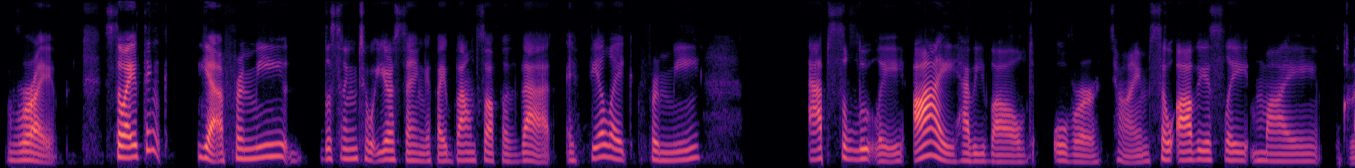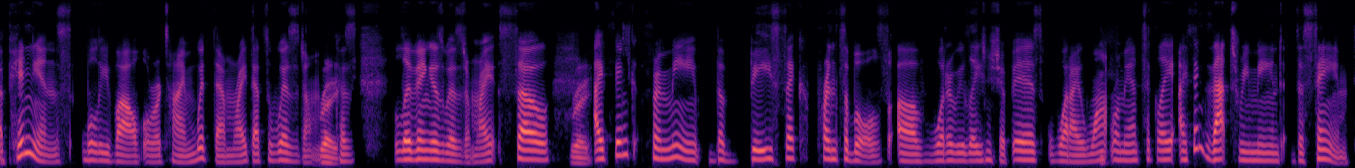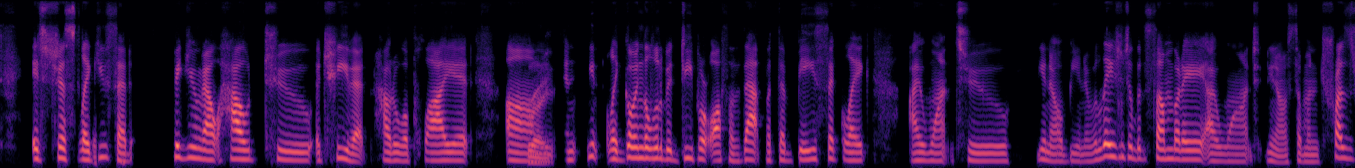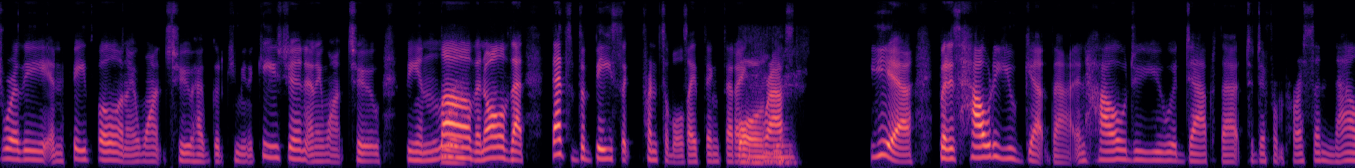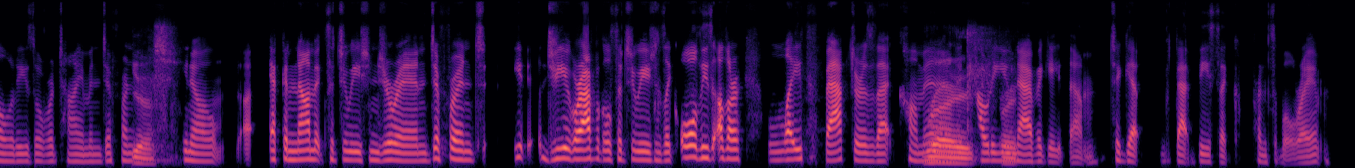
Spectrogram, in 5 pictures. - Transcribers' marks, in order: stressed: "I"; other background noise
- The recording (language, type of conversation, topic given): English, unstructured, How do life experiences shape the way we view romantic relationships?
